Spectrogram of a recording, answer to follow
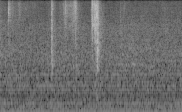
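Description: Three short, light clicks and scrapes, a card and its clear plastic holder being handled, over a steady low electrical hum.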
